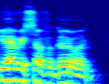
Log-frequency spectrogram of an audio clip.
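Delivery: very harsh delivery. Retelling what the worker said while handing over food: imitating a very harsh tone. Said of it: "in a very harsh way".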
